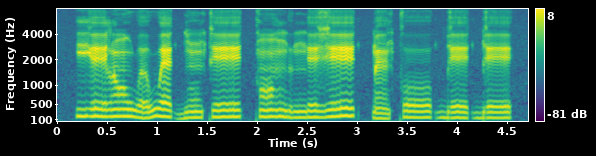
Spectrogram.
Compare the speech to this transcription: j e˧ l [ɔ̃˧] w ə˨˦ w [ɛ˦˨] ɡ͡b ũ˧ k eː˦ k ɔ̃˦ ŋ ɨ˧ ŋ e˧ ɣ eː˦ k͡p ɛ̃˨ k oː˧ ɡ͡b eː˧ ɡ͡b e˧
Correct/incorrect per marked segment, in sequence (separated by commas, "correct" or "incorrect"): correct, correct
